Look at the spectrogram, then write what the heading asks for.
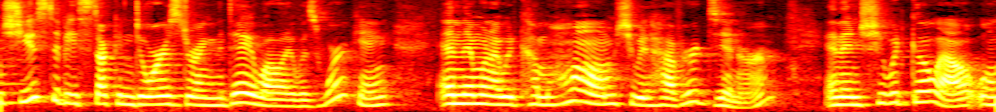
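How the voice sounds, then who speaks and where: A woman reading a picture book aloud in an expressive, deliberate way, with chatty asides. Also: medium pitch. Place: indoors at home.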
